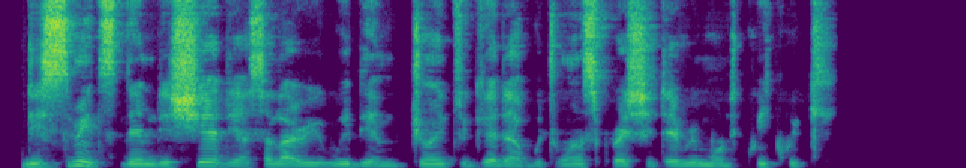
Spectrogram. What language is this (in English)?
Nigerian Pidgin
